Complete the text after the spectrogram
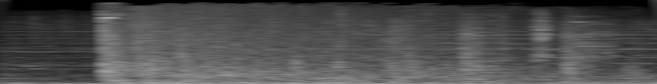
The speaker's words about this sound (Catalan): Immediatament la porta cau i entro amb la línia d'aigua.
